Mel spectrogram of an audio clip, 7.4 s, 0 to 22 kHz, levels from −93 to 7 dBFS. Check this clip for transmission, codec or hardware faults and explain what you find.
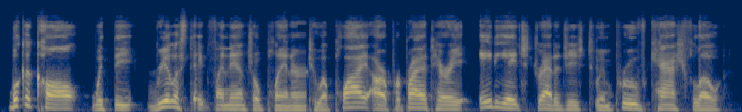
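The clip has two kinds of transmission fault, both from lost network packets: three short concealed losses and one longer burst.

Short concealed packet loss occurs at 1.91–1.95 s and 1.95–1.99 s, back to back, and again at 5.91–5.97 s. About 20 ms per event in the first pair, and 40 ms in the last, arrived too late. The decoder extended the preceding sound and blended back, leaving brief smears or wobbles.

A burst of packet loss occurs at 2.99–3.07 s, just before "to apply our proprietary". About 60 ms of audio was lost. The receiver continued the last sound and faded it across the gap, so a held, dying continuation is heard before the sound resumes with that stretch missing.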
